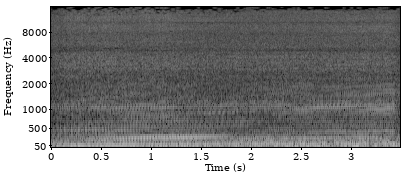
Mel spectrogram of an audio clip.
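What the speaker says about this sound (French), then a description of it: "on sent la bride du moteur qui arrive à mi-régime" Honda Hornet CB 750 motorcycle engine pulling steadily through mid-range revs on a small road, a loud continuous drone with rising harmonic tones as it accelerates, no voices over it.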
